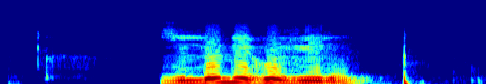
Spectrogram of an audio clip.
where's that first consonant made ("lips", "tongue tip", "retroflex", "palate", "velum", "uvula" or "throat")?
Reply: tongue tip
